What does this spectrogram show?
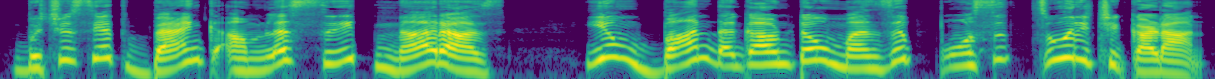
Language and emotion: Kashmiri, disgusted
